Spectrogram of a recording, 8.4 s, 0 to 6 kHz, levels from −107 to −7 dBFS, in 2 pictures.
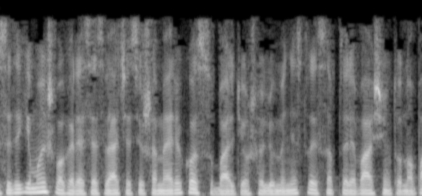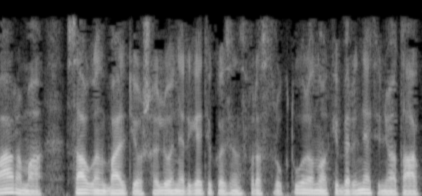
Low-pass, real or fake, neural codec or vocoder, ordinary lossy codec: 5.4 kHz; real; none; MP3, 32 kbps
